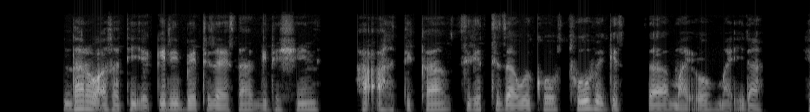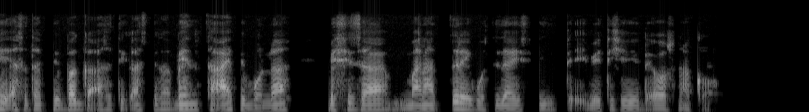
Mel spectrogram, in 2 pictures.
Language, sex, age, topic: Gamo, female, 18-24, government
